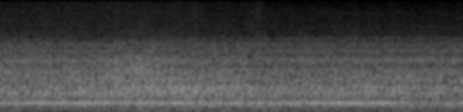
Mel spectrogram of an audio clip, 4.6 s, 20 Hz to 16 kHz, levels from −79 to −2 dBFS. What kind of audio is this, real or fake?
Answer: real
